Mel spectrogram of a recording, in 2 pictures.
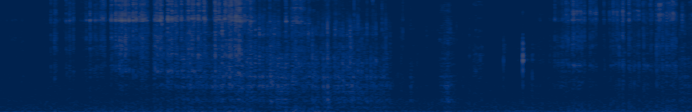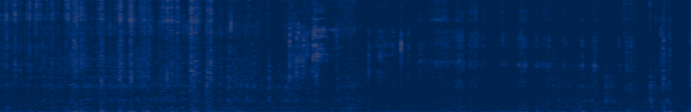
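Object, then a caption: Bar of soap cut with a metal blade. A metal box-cutter blade scrapes across a solid oval blue bar of soap held in the hand and pre-scored in a grid, so small cubes of soap crumble off. The sound is a dry, bright, crackly scraping made of rapid short strokes with almost no low end, loudest in the first few seconds and then continuing in steadier bursts.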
